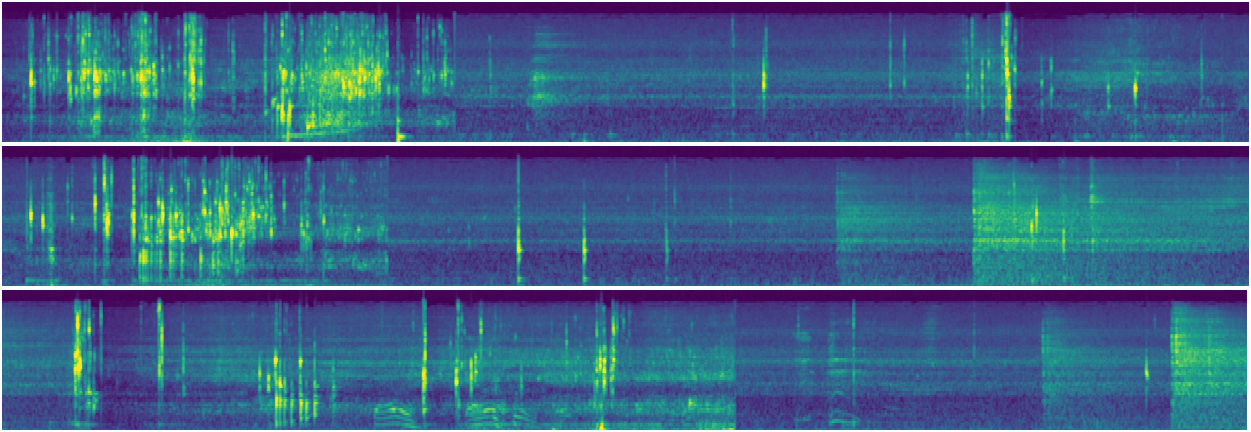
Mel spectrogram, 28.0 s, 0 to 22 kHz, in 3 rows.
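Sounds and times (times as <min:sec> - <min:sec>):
pool water lapping and splashing: 0:00.0 - 0:13.9, 0:16.9 - 0:25.9
water drips and slaps: 0:19.2 - 0:24.2
muffled underwater sound: 0:20.7 - 0:24.2.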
